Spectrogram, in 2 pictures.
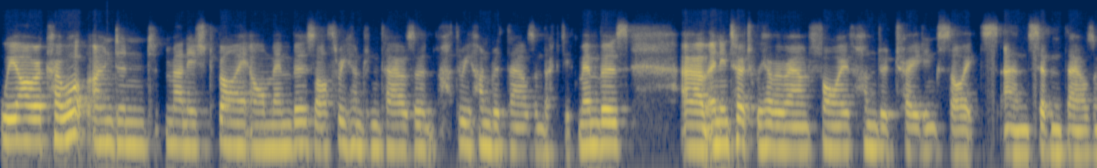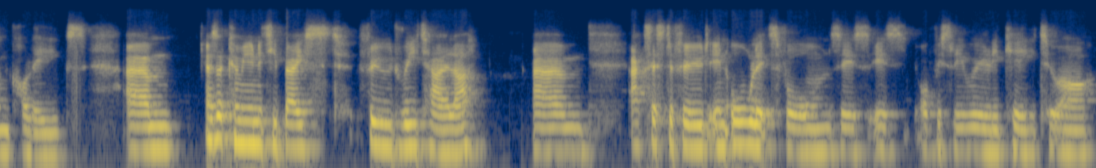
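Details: Adult woman speaking; ordinary speech.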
